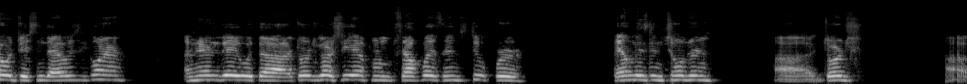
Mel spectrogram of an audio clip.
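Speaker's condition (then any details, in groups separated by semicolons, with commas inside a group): Cerebral palsy, severe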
